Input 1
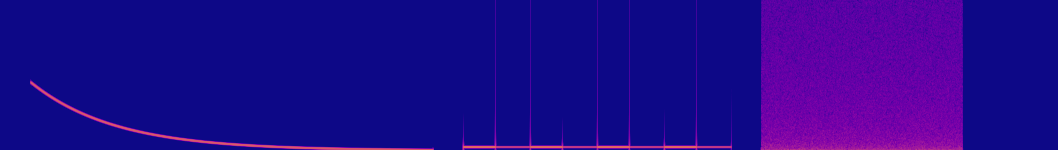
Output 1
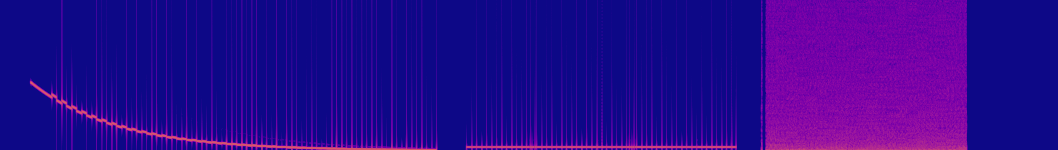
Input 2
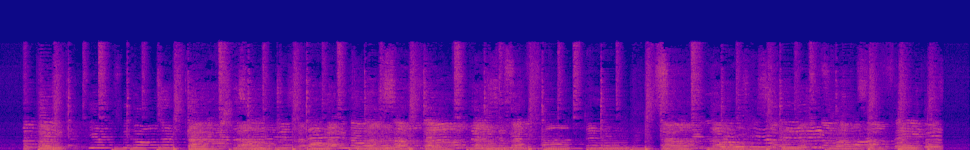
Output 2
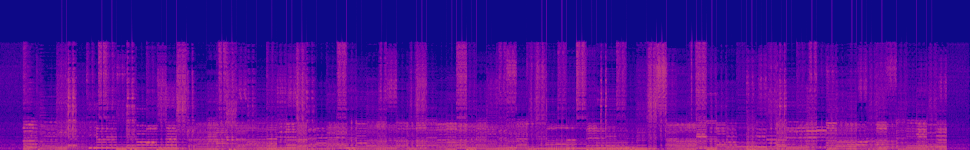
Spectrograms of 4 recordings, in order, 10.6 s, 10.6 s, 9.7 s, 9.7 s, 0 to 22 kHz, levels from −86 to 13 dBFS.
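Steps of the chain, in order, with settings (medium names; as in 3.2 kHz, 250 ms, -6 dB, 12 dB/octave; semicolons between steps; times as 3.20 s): compressor with a negative ratio -36 dBFS, ratio -1; crackling interface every 0.10 s, samples 2048, repeat, from 0.48 s; trim +1.5 dB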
